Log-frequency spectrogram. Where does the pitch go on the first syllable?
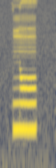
high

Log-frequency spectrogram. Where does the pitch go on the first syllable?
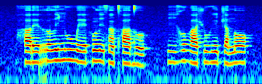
low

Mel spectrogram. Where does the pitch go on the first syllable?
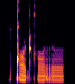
falling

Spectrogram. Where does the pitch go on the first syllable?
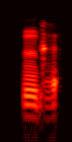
low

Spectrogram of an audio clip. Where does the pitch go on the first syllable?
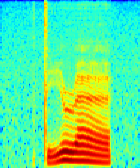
rising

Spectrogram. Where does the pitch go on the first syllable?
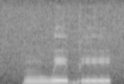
high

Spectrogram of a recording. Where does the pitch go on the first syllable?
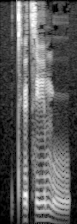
high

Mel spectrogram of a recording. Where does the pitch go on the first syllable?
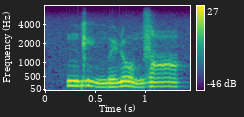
falling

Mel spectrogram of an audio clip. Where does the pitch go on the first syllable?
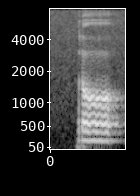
low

